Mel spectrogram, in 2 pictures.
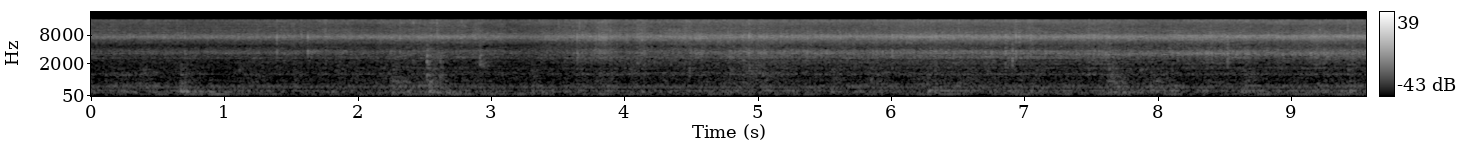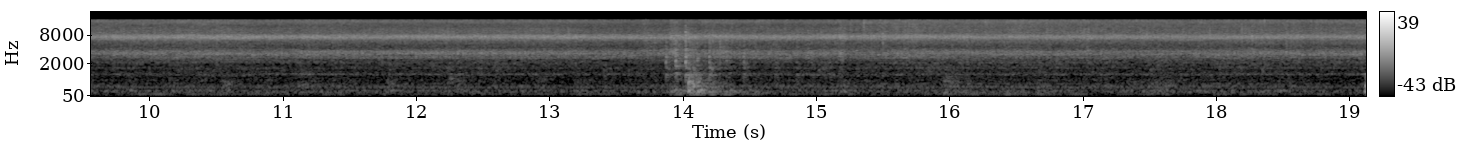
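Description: Cauliflower frying in a pot with rice: a soft, steady sizzle and hiss throughout, with a few faint crackles and one small pop, low in level and without talk.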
